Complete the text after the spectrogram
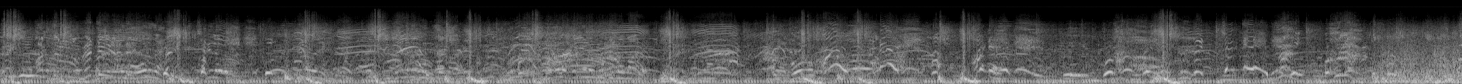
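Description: A crowd of men and women shouts and wails in panic.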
